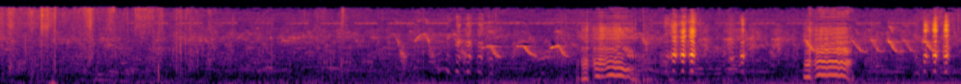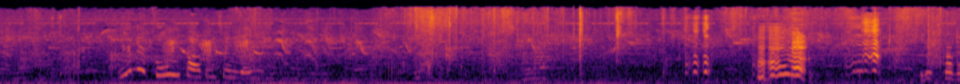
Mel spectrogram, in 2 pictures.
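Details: Baby goats eating grass and playing on a field. Several wavering, quavering bleats come in bursts through the middle of the recording, with a few more near the end. Low human voices talk underneath.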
